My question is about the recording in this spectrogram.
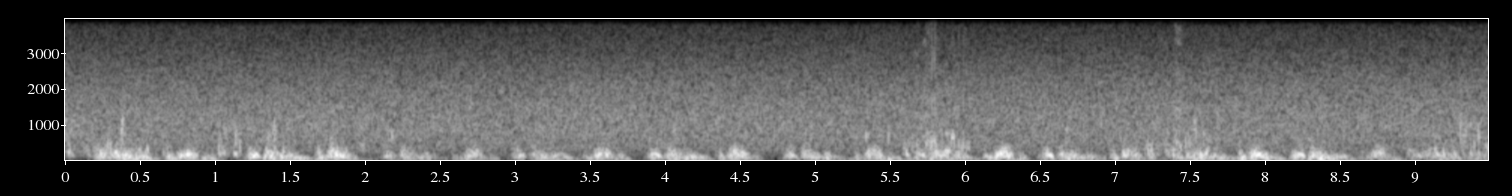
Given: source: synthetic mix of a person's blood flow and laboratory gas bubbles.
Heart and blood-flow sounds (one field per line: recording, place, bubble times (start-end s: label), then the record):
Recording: Doppler ultrasound of blood flow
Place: precordium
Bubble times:
0.00-0.69 s: bubbles
0.96-1.21 s: bubbles
1.31-1.50 s: bubbles
1.67-2.02 s: bubbles
2.15-2.23 s: bubbles
5.28-5.42 s: bubbles
5.47-5.54 s: bubbles
5.57-6.06 s: bubbles
7.01-7.74 s: bubbles
9.04-9.49 s: bubbles
From the record:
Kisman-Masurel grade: 332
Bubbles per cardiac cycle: rolling drumbeat, 9 or more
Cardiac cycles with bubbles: 50 to 99%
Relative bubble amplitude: moderate (0.250 to 0.450)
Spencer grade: 3 (all of the cardiac periods contain showers or single bubble signals, but not dominating or overriding the cardiac motion signals)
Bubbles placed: anywhere in the cardiac cycle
